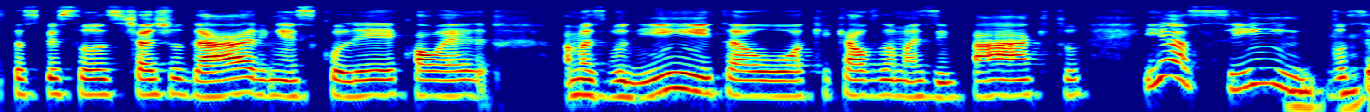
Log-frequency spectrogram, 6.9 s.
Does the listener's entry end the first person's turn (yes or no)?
no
